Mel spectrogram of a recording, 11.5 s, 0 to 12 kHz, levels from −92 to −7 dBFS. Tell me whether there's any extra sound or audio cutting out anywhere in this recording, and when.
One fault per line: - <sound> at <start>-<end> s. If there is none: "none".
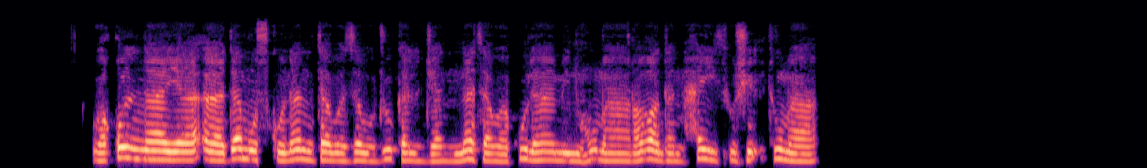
none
